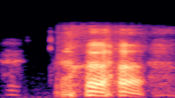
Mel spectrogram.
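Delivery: loud, high burst of laughter; big high-pitched laugh. Real, not acted. Teased about giving ending away.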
